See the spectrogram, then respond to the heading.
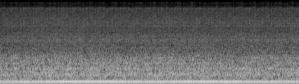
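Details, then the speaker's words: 2008 Roush 427R Mustang V8, 72,000 miles, salvage car: smooth, deep, steady idle with no ticking, knocking or misses; absolutely quiet, purrs like a kitten. "Listen to this. Absolutely quiet. Purrs like a kitten,"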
